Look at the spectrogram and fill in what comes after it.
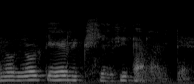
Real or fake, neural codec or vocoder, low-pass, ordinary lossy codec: fake; codec, 44.1 kHz, 3.4 kbps, Pupu-Codec; none; none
